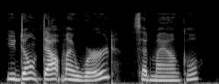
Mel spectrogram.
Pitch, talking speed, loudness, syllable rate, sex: 225 Hz, 220 wpm, -18 LUFS, 4.7 syllables/s, female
